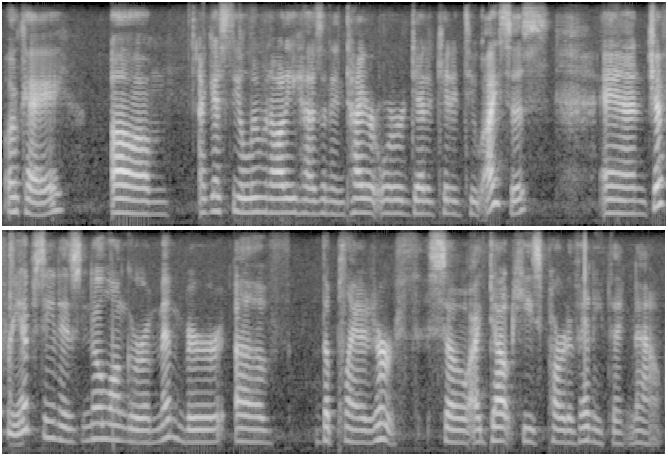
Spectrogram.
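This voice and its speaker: A woman's voice: lowish voice, unhurried. A woman reading comments aloud in disbelief and adding casual, sarcastic, scoffing commentary with plenty of swearing. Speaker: YouTube commentator reacting to comments. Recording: dull, lo-fi sound.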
